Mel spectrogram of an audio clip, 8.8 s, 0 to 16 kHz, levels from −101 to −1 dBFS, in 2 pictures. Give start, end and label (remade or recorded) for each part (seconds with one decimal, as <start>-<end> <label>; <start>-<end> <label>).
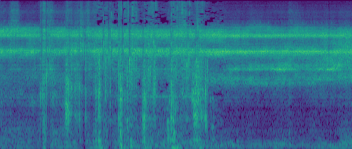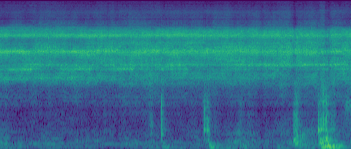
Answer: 0.0-1.2 remade; 1.2-2.8 recorded; 2.8-8.8 remade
